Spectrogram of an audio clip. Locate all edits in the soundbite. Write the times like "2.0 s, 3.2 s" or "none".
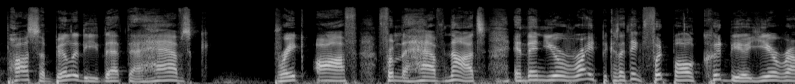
none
